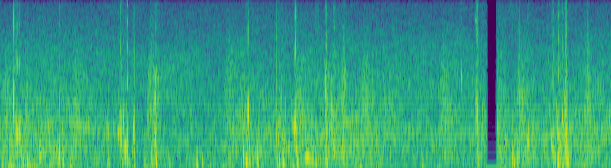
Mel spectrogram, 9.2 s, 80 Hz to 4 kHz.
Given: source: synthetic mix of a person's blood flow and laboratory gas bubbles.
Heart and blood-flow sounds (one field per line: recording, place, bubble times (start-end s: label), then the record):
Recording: Doppler ultrasound of blood flow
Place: subclavian vein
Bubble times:
0.17-0.46 s: bubbles
0.57-0.99 s: bubbles
1.57-2.08 s: bubbles
2.24-2.41 s: bubbles
3.62-3.92 s: bubbles
4.12-4.31 s: bubbles
4.36-4.61 s: bubbles
4.72-4.79 s: bubbles
4.86-5.24 s: bubbles
6.89-6.96 s: bubbles
7.12-7.28 s: bubbles
7.61-7.79 s: bubbles
7.88-7.96 s: bubbles
8.21-8.57 s: bubbles
From the record:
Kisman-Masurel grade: 223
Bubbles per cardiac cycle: several, 3 to 8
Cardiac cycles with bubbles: 10 to 50%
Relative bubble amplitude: loud (0.450 to 0.775)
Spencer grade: 2 (many but less than half of the cardiac periods contain bubble signals, singularly or in groups)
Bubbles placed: anywhere in the cardiac cycle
